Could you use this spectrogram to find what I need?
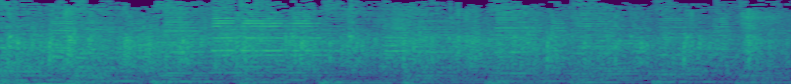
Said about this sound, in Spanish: Un fuerte aplauso.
